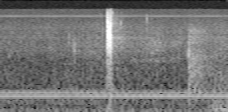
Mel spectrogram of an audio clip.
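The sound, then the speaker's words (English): An old refrigerator hums steadily and faintly in the background, a constant unchanging drone, with a single sharp click breaking in briefly partway through. “That noise you hear in the back of these episodes is it's a fridge and it's an old fridge, and so if you turn it off, it melts.”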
